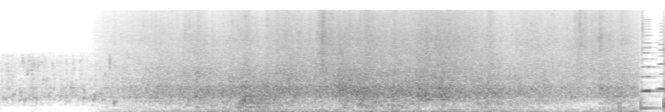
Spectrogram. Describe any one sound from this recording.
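Water splashes as a man climbs out of a pool.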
